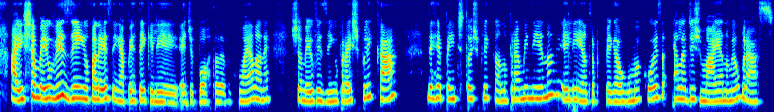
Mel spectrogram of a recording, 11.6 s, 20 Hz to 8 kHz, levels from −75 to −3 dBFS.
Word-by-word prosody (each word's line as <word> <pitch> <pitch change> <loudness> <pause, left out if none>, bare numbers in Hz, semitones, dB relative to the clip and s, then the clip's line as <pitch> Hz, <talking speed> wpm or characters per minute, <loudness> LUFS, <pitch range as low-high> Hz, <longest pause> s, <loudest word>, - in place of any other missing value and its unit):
Aí 250 -1 +6
chamei 280 -2 +6
o 285 - +1
vizinho, 285 -2 +6
eu - - -1
falei 260 -2 +5
assim 270 -4 -1
apertei 220 +2 -1
que 230 - -14
ele 205 -3 -1
é 195 - -3
de 205 +2 -7
porta 210 0 -4
com 225 +1 -5
ela, 260 +3 +1
né, 250 +2 -6 0.3
chamei 235 -4 -2
o - - -2
vizinho 220 -1 -3
para 220 0 0
explicar. 285 +3 +1 0.5
De 290 - +1
repente, 275 -1 -2
tô 280 - -4
explicando 270 -4 -5
pra 255 +2 -4
menina, 280 +3 +1
ele 250 -6 -3
entra 215 -1 -4
pra 210 - -21
pegar 215 -1 -2
alguma 220 +4 -2
coisa, 285 +4 -2
ela 265 0 -1
desmaia 230 -4 0
no 230 - -2
meu 250 +4 -2
braço. 215 -7 -4
250 Hz, 195 wpm, -22 LUFS, 220-275 Hz, 0.5 s, Aí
